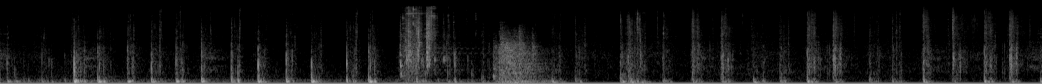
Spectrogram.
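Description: Quick footsteps thud steadily on hard ground.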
